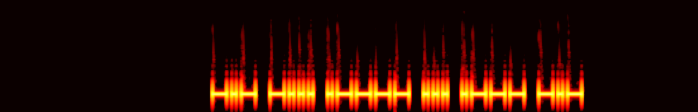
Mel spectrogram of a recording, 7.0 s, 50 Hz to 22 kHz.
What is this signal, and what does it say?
Morse code, heard as a keyed tone, about 25 wpm, 700 Hz. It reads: KB1SJK
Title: USA Call Signs - 6 Characters - 25wpm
